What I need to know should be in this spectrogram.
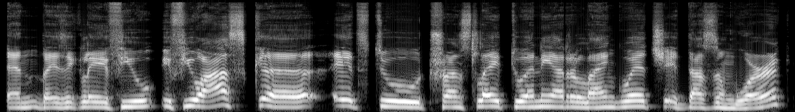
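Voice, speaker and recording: A man's voice: sits high, fairly even intonation, moderate pace, a bit bright, clean tone, no echo, studio quality. A man from the Czech Republic with a Czech accent, hosting a podcast interview in a casual, hesitant way with many fillers and restarts. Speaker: podcast host.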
